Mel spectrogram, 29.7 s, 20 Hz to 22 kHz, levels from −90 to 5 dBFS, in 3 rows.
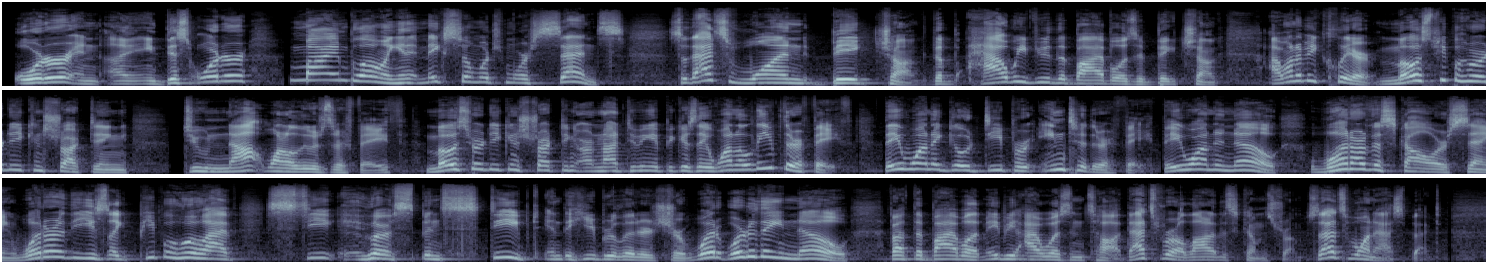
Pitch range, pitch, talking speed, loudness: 160-230 Hz, 190 Hz, 240 wpm, -24 LUFS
